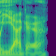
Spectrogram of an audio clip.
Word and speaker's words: Jagger: to name my son Jagger pronounced either Jagger or yagger or shot and yagger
